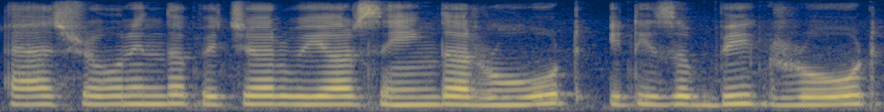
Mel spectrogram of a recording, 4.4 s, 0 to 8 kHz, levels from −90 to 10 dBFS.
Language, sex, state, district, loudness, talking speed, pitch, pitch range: English, female, Maharashtra, Gondia, -15 LUFS, 205 wpm, 215 Hz, 210-220 Hz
